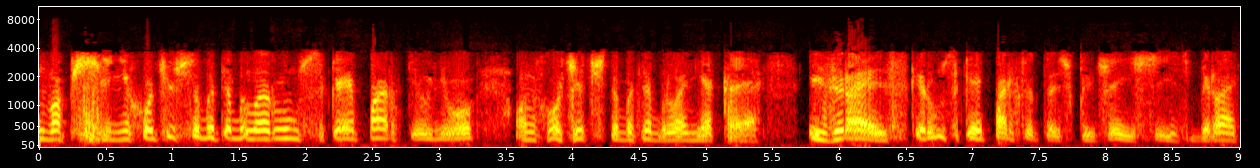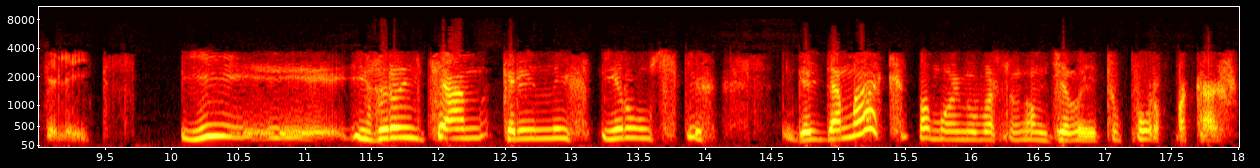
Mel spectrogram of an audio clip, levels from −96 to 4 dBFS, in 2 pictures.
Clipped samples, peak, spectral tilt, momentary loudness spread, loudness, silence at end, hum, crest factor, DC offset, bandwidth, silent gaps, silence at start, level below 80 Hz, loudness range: under 0.1%; -6 dBFS; -8 dB/octave; 12 LU; -23 LUFS; 0.05 s; none; 16 dB; under 0.1%; 4.7 kHz; none; 0 s; -68 dBFS; 4 LU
